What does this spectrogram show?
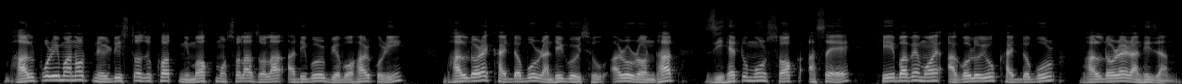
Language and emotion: Assamese, neutral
